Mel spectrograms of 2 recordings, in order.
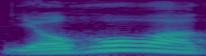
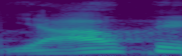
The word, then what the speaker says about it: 야훼: 여호와 야훼 이렇게 씁니다 원래는 여호와 가 아니라 야외 입니다 의 아베 원래 발음은 그런데 아 이스라엘 민족들을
